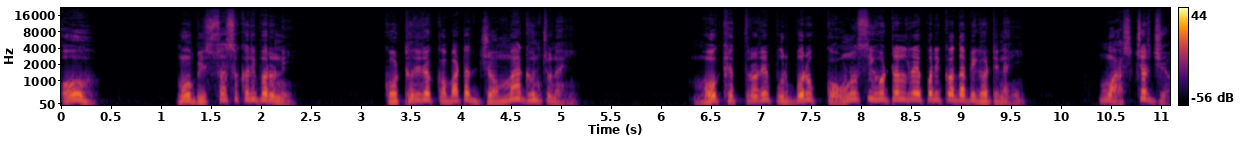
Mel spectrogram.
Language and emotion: Odia, surprised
